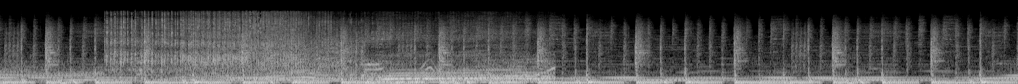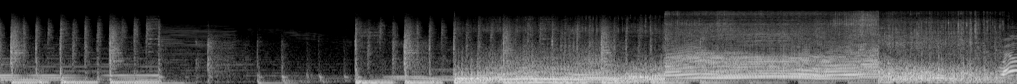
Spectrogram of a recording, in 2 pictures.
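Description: Race cars roar around a frozen ice track in Colorado, engines revving loudly and continuously with rising and falling pitch as they pass close by, a brief lull in the middle before another car howls through.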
